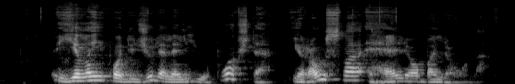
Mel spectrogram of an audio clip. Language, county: Lithuanian, Kaunas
